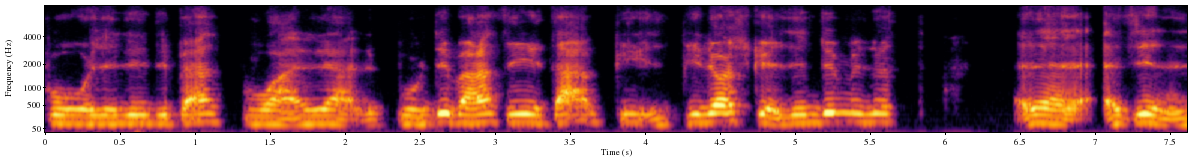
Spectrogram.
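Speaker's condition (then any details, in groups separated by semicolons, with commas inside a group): Cerebral palsy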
